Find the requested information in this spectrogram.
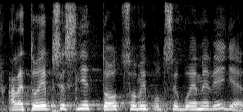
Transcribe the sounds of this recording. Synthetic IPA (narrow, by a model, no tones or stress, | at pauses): ʔalɛt̪o̞jɛpr̝̥ɛsɲɛt̪o̞t͡so̞mɪpo̞t̪r̝̥ɛbujɛmɛvjɛɟɛt̪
